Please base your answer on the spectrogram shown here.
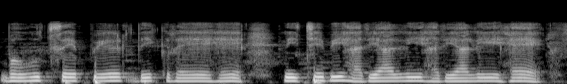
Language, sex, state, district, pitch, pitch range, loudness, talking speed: Hindi, female, Karnataka, Bangalore, 155 Hz, 150-165 Hz, -15 LUFS, 115 wpm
